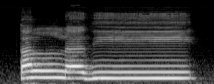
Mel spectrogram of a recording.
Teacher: Nah, yang berikutnya ladzi, zi itu mad tabi'i karena ada huruf kasrah bertemu dengan ya mati, yaitu za, zi ya, zi bertemu dengan ya mati. Panjangnya dua harokat atau dua ketukan.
